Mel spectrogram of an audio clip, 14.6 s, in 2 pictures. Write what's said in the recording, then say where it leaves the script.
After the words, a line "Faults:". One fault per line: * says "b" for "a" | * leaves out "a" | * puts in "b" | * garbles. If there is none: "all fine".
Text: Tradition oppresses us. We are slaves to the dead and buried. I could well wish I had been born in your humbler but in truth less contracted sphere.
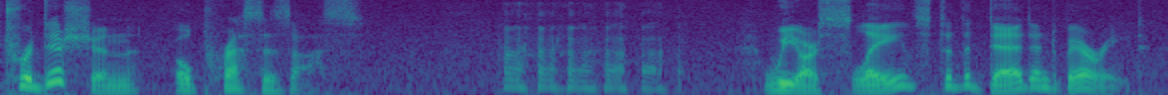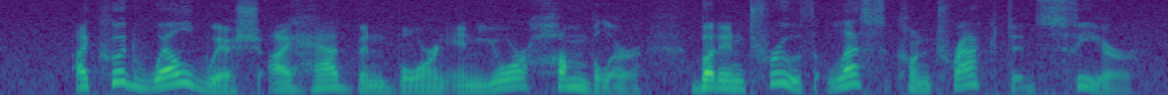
Tradition oppresses us. We are slaves to the dead and buried. I could well wish I had been born in your humbler but in truth less contracted sphere.
Faults:
all fine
